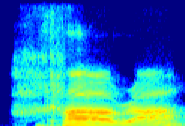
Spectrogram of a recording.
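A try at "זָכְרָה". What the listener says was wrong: But there's a dot inside of it. So it's not chara, but exactly.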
